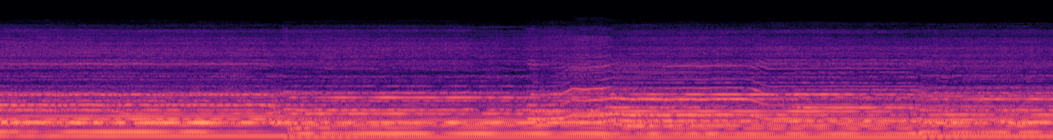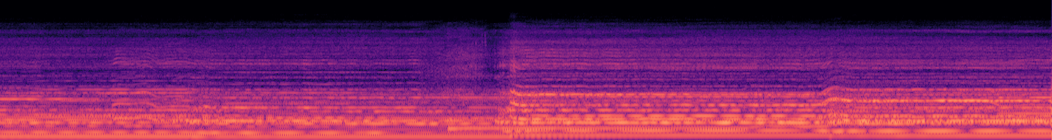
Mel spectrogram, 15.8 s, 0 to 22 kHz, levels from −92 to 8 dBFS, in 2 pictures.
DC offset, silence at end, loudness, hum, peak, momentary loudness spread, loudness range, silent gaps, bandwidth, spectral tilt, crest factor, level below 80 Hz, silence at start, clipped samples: under 0.1%; 0 s; -20 LUFS; none; -4 dBFS; 5 LU; 4 LU; none; 11 kHz; -7 dB/octave; 16 dB; -32 dBFS; 0 s; under 0.1%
